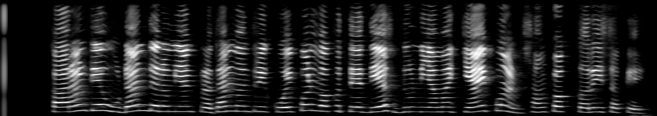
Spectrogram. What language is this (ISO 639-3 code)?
guj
